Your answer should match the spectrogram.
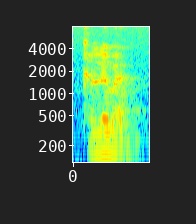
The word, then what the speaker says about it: Kahlua: question number seven what flavor is the liqueur kahlua that's what flavor is the liqueur kahlua k-a-h-l-u-a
